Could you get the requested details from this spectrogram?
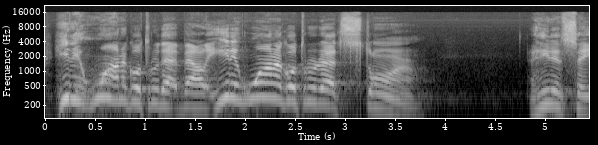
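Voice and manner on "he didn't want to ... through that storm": high, loud, driving sermon delivery; impassioned preaching. Real, not acted. Preacher on David dreading the valley, impassioned. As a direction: drive the repeated phrase home hard.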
